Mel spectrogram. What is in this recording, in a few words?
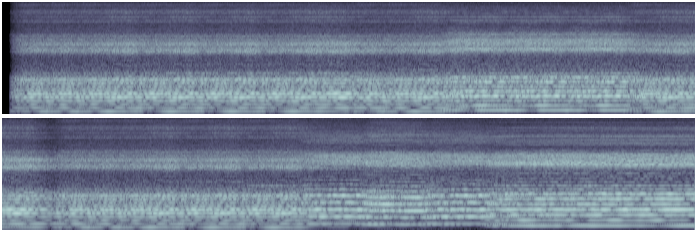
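bass, Sheet music (SATB) including Practise Music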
